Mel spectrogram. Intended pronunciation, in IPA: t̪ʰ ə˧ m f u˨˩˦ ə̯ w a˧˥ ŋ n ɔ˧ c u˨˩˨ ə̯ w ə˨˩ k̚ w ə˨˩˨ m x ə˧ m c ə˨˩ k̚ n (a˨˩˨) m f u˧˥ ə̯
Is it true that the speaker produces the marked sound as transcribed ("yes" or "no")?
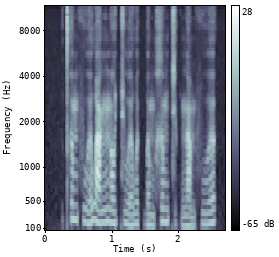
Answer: yes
